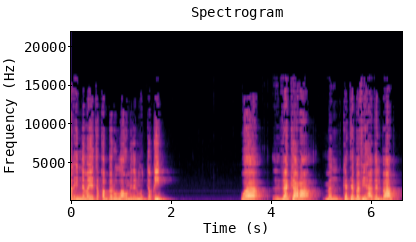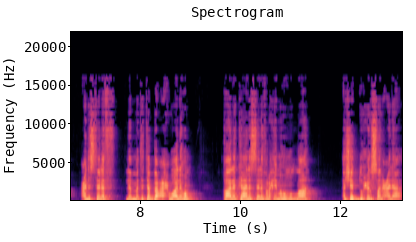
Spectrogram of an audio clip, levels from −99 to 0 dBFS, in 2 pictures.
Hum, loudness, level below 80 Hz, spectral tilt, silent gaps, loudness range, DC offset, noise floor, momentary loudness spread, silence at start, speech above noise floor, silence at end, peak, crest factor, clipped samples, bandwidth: none; -19 LUFS; -64 dBFS; -4.5 dB/octave; none; 4 LU; under 0.1%; -72 dBFS; 11 LU; 0 s; 53 dB; 0 s; -2 dBFS; 18 dB; under 0.1%; 16.5 kHz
